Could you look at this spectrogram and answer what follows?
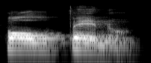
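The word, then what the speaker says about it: Paul Penno: El nombre de este pastor es Paul Peno, o se pronuncia Paul Peno.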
